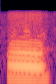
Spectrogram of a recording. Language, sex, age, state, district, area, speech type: Bengali, male, 18-30, West Bengal, Darjeeling, urban, conversation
